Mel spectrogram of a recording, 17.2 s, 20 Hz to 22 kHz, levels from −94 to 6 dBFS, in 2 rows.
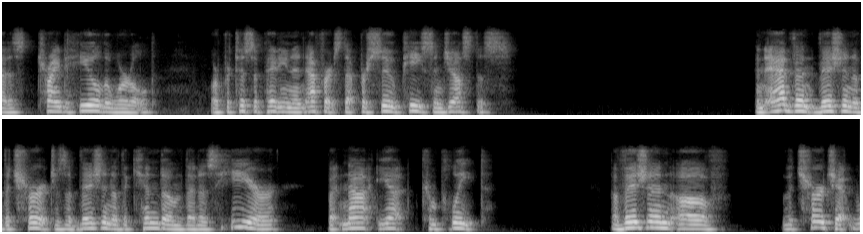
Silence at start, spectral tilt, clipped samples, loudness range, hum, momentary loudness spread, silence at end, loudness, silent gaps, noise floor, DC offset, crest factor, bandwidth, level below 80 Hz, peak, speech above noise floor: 0 s; -7 dB/octave; under 0.1%; 5 LU; none; 12 LU; 0 s; -23 LUFS; none; -89 dBFS; under 0.1%; 18 dB; 8 kHz; -70 dBFS; -6 dBFS; 67 dB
